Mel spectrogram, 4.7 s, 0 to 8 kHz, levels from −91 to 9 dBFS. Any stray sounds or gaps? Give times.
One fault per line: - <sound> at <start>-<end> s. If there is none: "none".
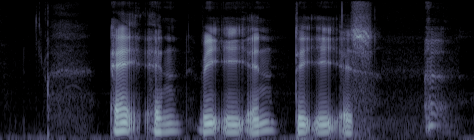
- cough at 4.2-4.6 s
